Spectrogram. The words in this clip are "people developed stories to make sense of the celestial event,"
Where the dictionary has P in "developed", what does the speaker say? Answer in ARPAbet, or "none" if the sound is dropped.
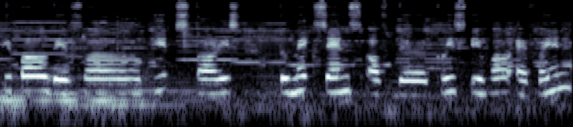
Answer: none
